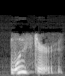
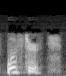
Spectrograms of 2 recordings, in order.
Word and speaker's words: Worcester: Worcester, I didn't pronounce it right, did I? – Worcester, Massachusetts.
